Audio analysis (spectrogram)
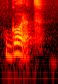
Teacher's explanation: the last consonant, which is voiced consonant in the word город, it's a voiced consonant, becomes voiceless.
